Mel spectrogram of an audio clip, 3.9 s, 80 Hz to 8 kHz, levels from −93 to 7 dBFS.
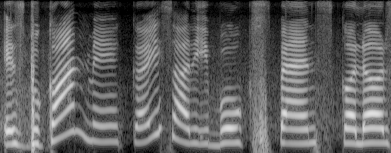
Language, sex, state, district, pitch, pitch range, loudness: Hindi, female, Madhya Pradesh, Dhar, 280 Hz, 270-310 Hz, -15 LUFS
